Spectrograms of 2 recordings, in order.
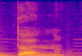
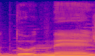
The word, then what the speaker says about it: donne: I said je donne. I stopped at the N sound. I didn't say je donnais, je donnu, or what.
